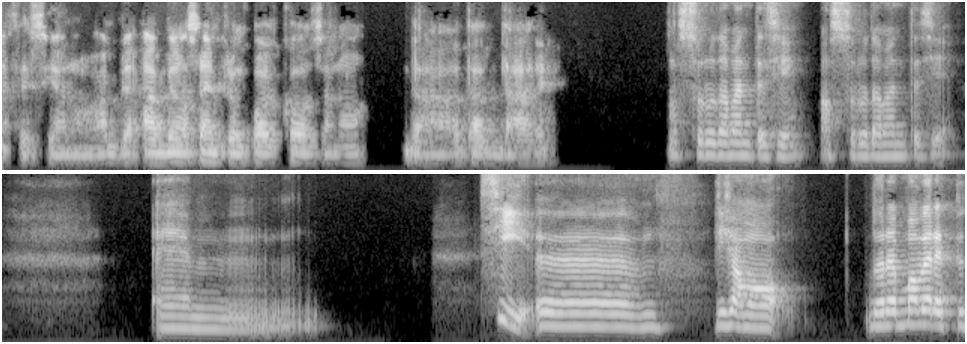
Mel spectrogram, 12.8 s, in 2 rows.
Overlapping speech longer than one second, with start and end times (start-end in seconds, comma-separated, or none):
none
